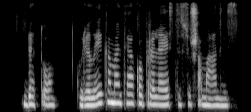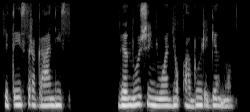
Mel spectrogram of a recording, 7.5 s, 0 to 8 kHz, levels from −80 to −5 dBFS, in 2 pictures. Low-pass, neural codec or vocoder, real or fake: 7.2 kHz; vocoder, 22.05 kHz, 80 mel bands, Vocos; fake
